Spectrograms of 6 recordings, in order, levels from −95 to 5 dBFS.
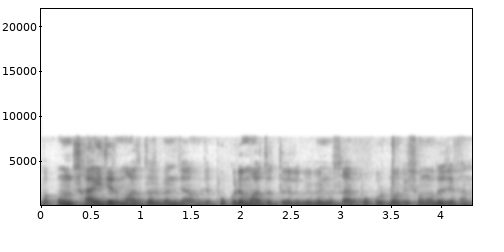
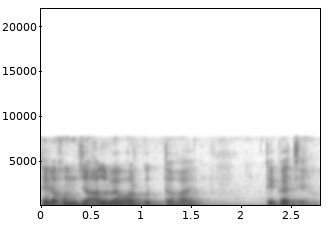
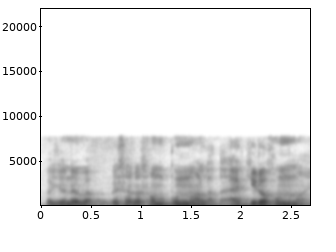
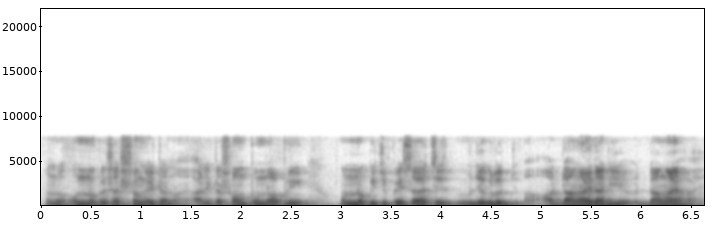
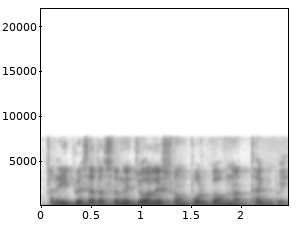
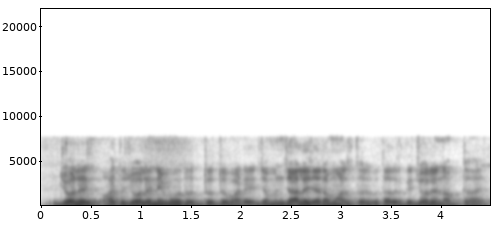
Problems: constant background noise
